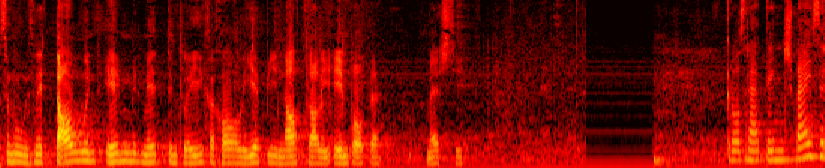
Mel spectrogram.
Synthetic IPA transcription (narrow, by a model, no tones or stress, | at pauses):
smusnɪd̚tɑwənd̪ɪmːəɾmɪtːɪmɡ̥liːχəχoːliəb̥inɑt̪ɑliʔɪmb̥ɔd̪̥ə | mɛʃti | ɡ̥ɾoːsɾaːt̪ɪnʃpæɪsə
